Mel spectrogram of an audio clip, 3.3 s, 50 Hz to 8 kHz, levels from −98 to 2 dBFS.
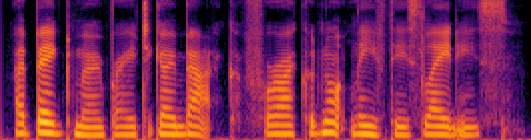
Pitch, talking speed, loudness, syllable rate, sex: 180 Hz, 235 wpm, -20 LUFS, 6.0 syllables/s, female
